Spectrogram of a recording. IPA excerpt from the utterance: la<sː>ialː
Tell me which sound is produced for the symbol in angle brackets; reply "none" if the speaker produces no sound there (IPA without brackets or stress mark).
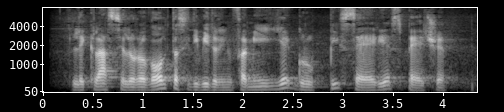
sː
